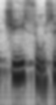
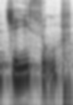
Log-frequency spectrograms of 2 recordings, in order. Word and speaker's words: Jisoo: 他说不是居俗是 G 俗，我想说好难。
